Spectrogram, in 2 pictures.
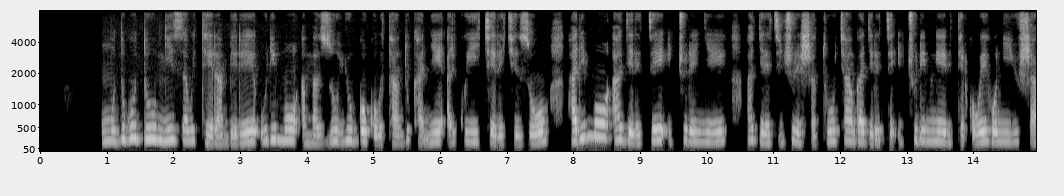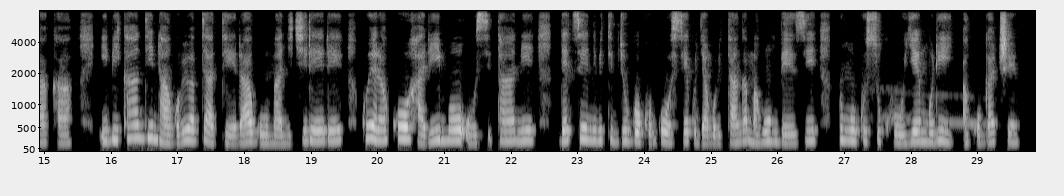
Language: Kinyarwanda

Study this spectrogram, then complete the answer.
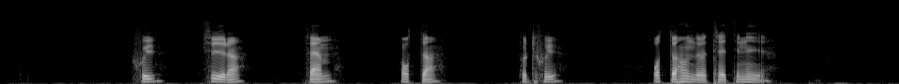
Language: Swedish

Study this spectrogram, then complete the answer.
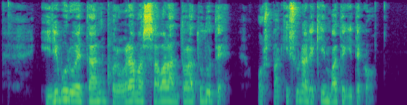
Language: Basque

